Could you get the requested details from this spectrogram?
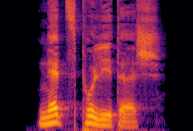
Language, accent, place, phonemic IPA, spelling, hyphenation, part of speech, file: German, Germany, Berlin, /ˈnɛt͡spoˌliːtɪʃ/, netzpolitisch, netz‧po‧li‧tisch, adjective, De-netzpolitisch.ogg
- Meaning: net policy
